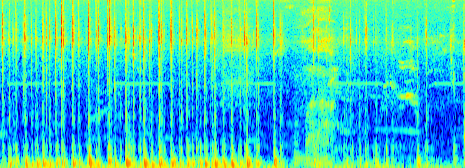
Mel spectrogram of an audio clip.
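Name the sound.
typing numbers on a computer keyboard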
